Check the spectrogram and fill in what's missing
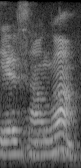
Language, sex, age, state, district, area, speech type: Nepali, female, 60+, West Bengal, Kalimpong, rural, read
